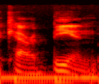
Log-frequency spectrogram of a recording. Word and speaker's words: Caribbean: I go with Caribbean, but I'd like to be able to say the Caribbean with the emphasis on the bean.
